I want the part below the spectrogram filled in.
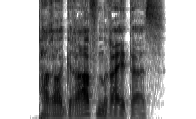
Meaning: genitive singular of Paragrafenreiter
- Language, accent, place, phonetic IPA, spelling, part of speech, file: German, Germany, Berlin, [paʁaˈɡʁaːfn̩ˌʁaɪ̯tɐs], Paragrafenreiters, noun, De-Paragrafenreiters.ogg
